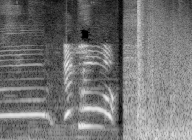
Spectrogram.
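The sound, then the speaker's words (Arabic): A Ramadan iftar cannon fires once at sunset to mark the breaking of the fast, with a loud, booming blast that lingers as a rumbling, crackling roar, preceded by a short stretch of gliding, whistle-like tones. “ويطلق المدفع كل يوم عند المغرب عند الإفطار وعند الإمساك مدفع الإفطار”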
